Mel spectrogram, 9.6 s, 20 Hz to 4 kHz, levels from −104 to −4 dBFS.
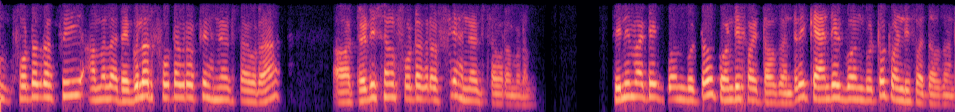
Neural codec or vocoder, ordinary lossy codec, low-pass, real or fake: none; none; 3.6 kHz; real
